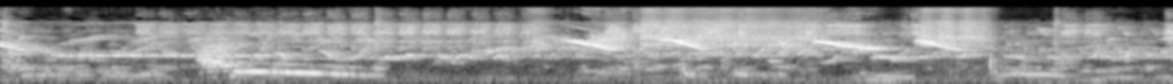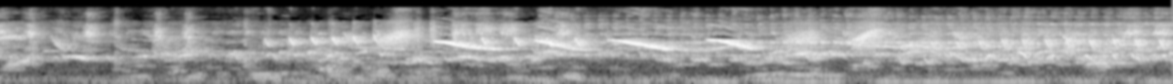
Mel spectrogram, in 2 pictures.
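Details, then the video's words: Contest bird in Malinau, North Kalimantan: a grey-cheeked bulbul delivering its tight 'besetan rapet' song to prompt other birds to sing, bursts of rapid downward whistles between pauses, with voices and other birds in the background. "cucak jenggot besetan rapet"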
